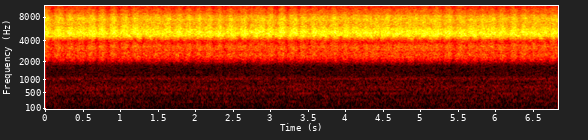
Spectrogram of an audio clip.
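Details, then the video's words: Cicadas calling by the sea in Croatia during a summer 2020 holiday: a dense, continuous, high-pitched buzzing hiss with a fine rapid pulse. The drone stays steady and unbroken throughout. "Kroatien Zikaden und Meer"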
